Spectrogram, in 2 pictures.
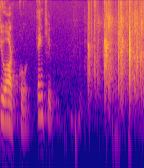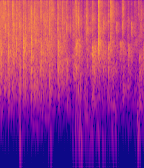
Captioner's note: applause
